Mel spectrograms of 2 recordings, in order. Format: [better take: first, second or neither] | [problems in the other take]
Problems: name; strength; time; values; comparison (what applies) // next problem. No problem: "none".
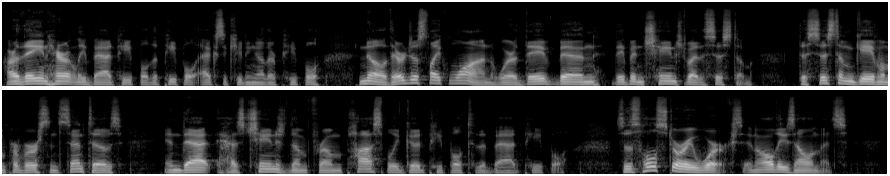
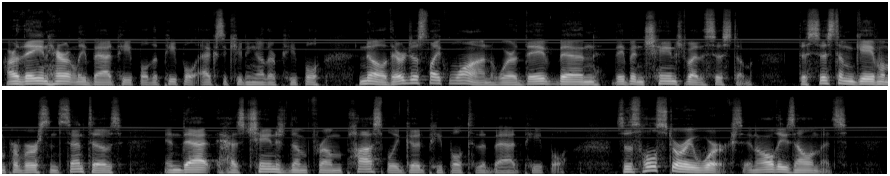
first | high-pitched whine; faint; throughout; 3.5 kHz, 20 dB below the speech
